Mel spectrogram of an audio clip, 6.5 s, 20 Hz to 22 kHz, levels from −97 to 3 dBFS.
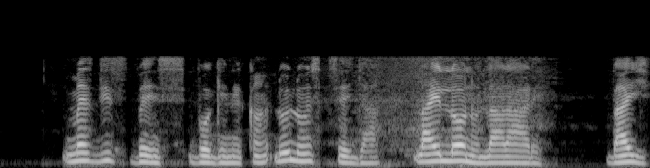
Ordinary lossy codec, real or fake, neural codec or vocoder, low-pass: none; real; none; 5.4 kHz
